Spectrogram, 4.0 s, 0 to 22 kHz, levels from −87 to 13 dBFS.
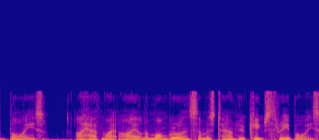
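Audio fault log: No fault to log for this audio.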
